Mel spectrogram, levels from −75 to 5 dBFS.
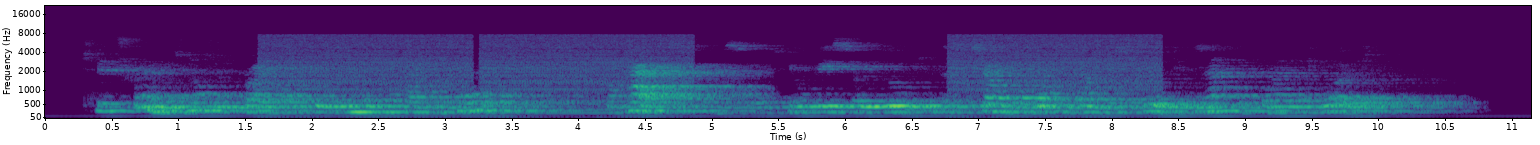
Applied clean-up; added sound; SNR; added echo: none; Vehicle; 13 dB; reverberation time 2.2 s.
